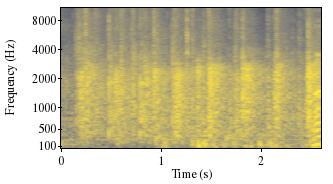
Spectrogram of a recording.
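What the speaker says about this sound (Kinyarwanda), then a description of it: "Tuyikomera amashyi menshi cyane." A church congregation claps in response to a preacher, giving a short burst of loose, uneven applause of moderate loudness with scattered individual claps rising and falling over a couple of seconds.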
